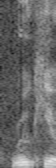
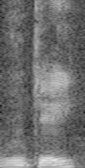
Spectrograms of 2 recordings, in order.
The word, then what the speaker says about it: rugae: This word, rugi or rugi, or rugae, people pronounce it differently, I guess.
